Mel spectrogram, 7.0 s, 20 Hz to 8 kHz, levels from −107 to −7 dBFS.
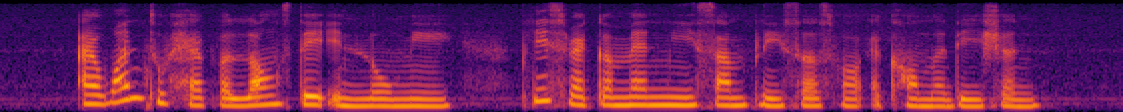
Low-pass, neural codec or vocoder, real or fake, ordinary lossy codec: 7.2 kHz; none; real; none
